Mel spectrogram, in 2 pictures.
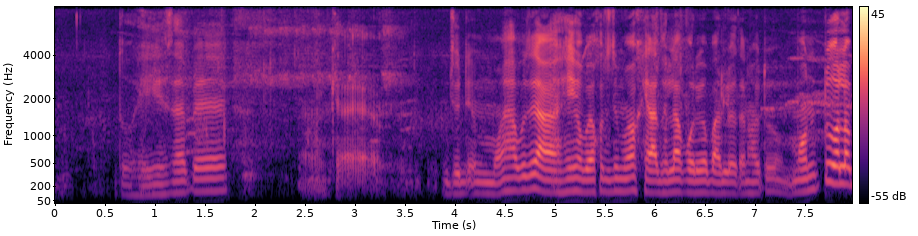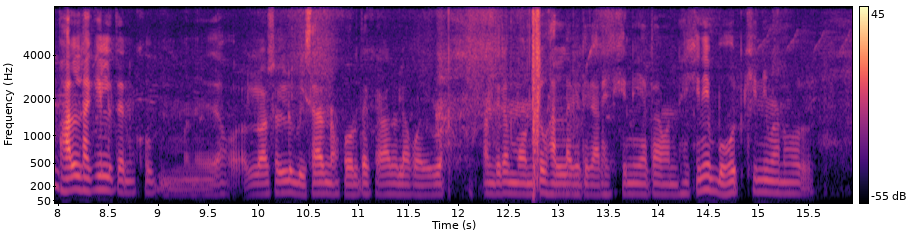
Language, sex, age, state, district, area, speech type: Assamese, male, 45-60, Assam, Kamrup Metropolitan, urban, spontaneous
